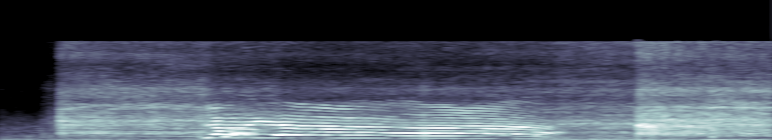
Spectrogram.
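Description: A young child laughs and shrieks excitedly.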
